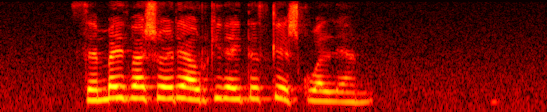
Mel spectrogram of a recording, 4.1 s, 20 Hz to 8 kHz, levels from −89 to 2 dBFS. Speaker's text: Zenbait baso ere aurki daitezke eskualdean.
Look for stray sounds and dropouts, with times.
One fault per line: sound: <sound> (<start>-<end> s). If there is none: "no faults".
no faults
